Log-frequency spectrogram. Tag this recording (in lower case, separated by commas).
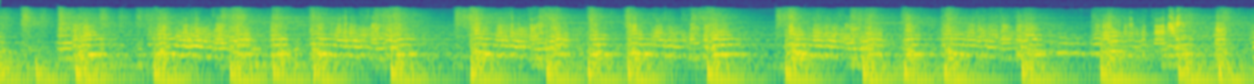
trombone, music, trumpet, brass instrument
